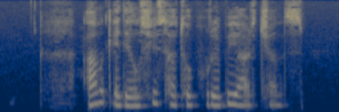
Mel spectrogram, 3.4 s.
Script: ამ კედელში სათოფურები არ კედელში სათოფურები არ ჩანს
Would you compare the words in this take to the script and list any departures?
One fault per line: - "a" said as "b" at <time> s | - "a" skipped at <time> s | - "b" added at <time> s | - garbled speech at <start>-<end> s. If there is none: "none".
- "კედელში სათოფურები არ" skipped at 2.6 s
